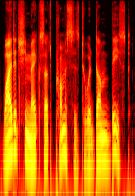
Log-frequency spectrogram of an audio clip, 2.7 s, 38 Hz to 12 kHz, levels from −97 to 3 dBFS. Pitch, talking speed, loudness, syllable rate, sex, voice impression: 105 Hz, 220 wpm, -24 LUFS, 5.0 syllables/s, male, very masculine, adult-like, slightly thick, slightly dark, cool, slightly intellectual, slightly calm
